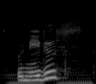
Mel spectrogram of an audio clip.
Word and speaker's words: Unidos: I guess Unidos would be the more Spanish type pronunciation, something like unite us, like that, like unite us except with a D and run together, sort of.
